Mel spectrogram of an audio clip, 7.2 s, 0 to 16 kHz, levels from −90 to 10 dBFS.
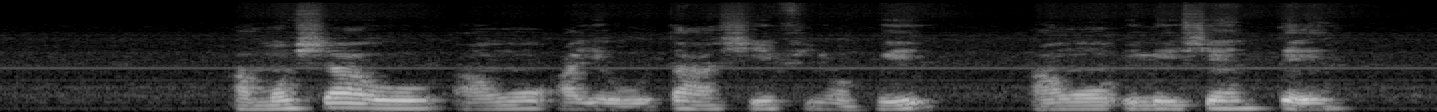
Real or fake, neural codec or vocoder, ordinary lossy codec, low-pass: real; none; none; 14.4 kHz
